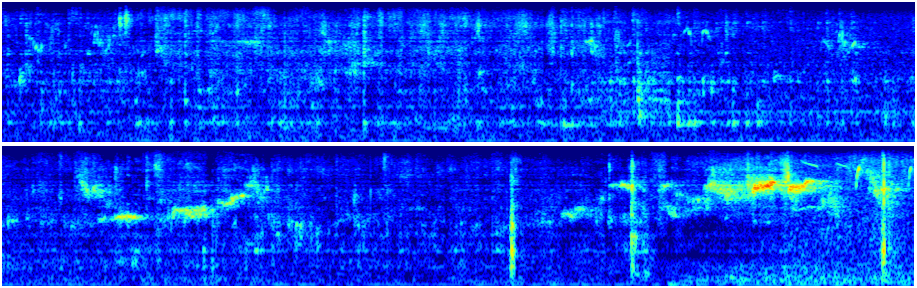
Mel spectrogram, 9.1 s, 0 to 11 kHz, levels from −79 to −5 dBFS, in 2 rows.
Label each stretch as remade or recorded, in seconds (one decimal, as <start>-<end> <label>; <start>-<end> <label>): 0.0-0.6 recorded; 0.6-3.0 remade; 3.0-4.6 recorded; 4.6-8.5 remade; 8.5-9.1 recorded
